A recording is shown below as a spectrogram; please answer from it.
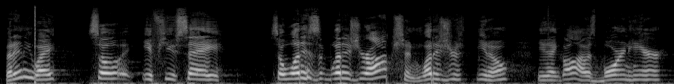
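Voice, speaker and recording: Guy preaching a sermon, pretty high voice, goes quiet then shouts. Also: moderate pace. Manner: animated, swings from quiet asides to shouted exclamations.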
